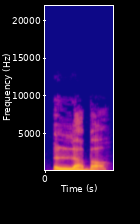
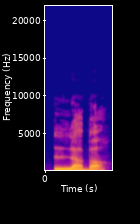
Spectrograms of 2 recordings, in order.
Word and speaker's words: là-bas: Là-bas. Là-bas. Remember final S not pronounced. Là-bas.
